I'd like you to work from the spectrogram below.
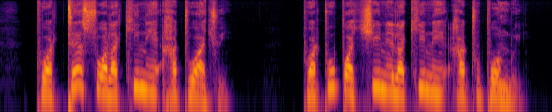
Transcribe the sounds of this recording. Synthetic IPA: twatɛswalakʰiniɦatuat͡ʃwḭ | twatupwat͡ʃinilakʰinihatupɔndwḭ

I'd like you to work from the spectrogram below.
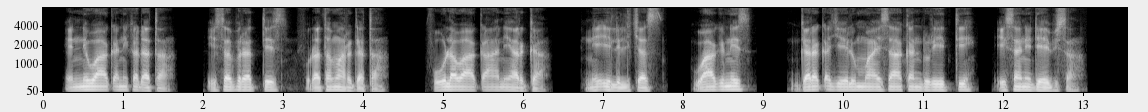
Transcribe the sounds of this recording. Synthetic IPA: ʔɪnːɪwaːkʼɐnɪkɐᶑɐt̪ɐ̰ | ʔɪsɐbɪɾɐt̪ːɪs | fʊ̰ᶑɐt̪ɐmɐɐɾɡɐt̪ɐ | fuːlɐwaːkʼaːnɪɐɾɡɐ | nɪɪlɪlt͡ʃɐs | wʔaːɡnɪs | ɡɐɾɐkʼɐd͡ʒe̞ːlʊmːaːɪsaːkɐnd̪ʊɾiːt̪ːɪ | ɪsɐnɪd̪e̞ːbɪsɐ

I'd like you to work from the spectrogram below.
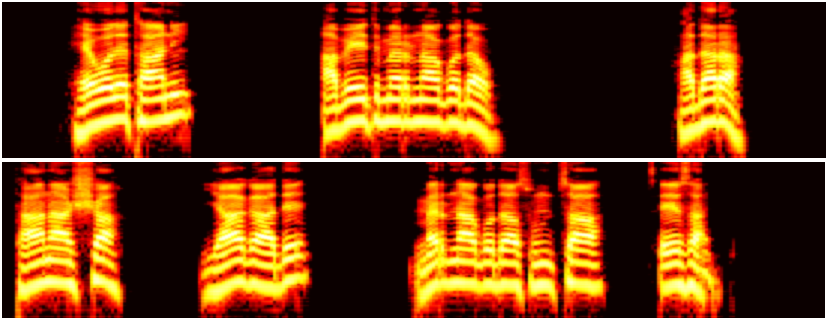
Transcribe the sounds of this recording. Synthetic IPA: hɛwɔd̪ɛt̪aːnɪ | ʔɐbeːt̪ɪmɛɾɪnaːɡɔd̪ɐw | hɐd̪ɐɾɐ | t̪aːnɐːʃːɐ | jaːɡaːd̪ɛ | mɛɾɪnaːɡɔd̪aːsʊnt͡sːaː | t͡sʼe̞ːs̬aːd̪

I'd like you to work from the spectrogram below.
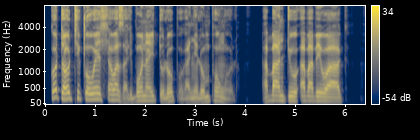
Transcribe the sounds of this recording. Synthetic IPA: ɣɔd̥ʱwautʰiǁɔwɛɬawazaliβɔnaid̥ʱɔlɔb̥ʱɔɣaɲɛlom̩pʰɔŋɔlɔ | a̰βantʼuʔaβaβɛwaːkʰɛ̥

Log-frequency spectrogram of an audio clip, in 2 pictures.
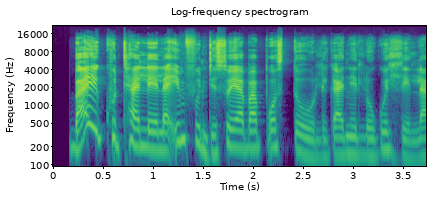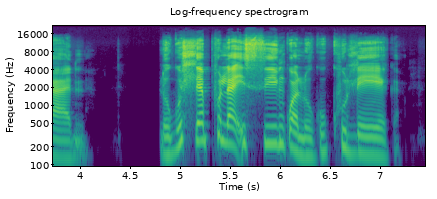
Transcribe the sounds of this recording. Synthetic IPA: βajikʰutʰalɛlaʔiɱfundʱisɔjaβapʼɔstʼoliɣaɲɛloɣuɮɛlaːna | loɣuɬepʰulaisiŋkʼwaloɣukʰulɛːɣa

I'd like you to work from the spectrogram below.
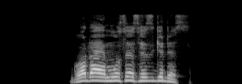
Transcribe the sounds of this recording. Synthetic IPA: ɡɔd̪ɐjmʊsɛs̬hɪzɡɪd̪ɛs

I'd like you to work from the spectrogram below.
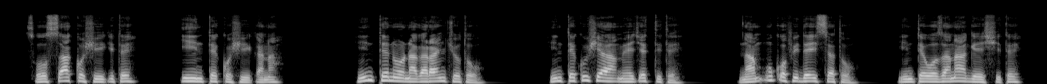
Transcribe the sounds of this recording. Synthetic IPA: t͡sʼo̞ːsːaːkːɔʃiːkʼɪt̪ɛ | ʔɪhɪnt̪ːɛkːɔʃiːkʼɐnɐ | hɪnt̪ːɛno̞ːnɐɡɐɾɐnt͡ʃːɔt̪o̰ː | hɪnt̪ːɛkʊʃɪjaːme̞ːt͡ʃʼɛt̪ːɪt̪ɛ̰ | nɐmʔːʊkʼɔfɪd̪ɛɪsːɐt̪o̰ː | hɪnt̪ːɛwɔzɐnaːɡe̞ːʃːɪt̪ɛ

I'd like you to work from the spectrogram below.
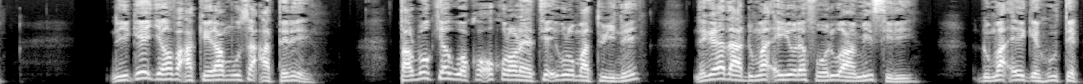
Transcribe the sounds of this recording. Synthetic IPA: niːɡed͡ʒɛhɔvaʔakeːɾamusa̰ʔateɾe | taɾoɾokiaɣwɔkɔokoɾɔɾɛtiɛiɣoɾomatwine | neɣɛːðadumaʔeioɾɛfoːɾiwamisiɾi | dumaʔeɡeɦute

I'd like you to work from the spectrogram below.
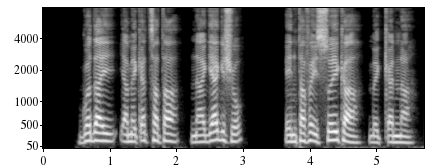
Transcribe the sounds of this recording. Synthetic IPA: ɡɔd̪ɐjjɐmɛkʼɛt͡sːɐt̪ɐ | naːɡɪjaːɡɪʃɔ | ɪnt̪ːɐfɛɪsːɔjkɐmɛkʼːɛnːɐ

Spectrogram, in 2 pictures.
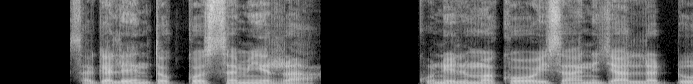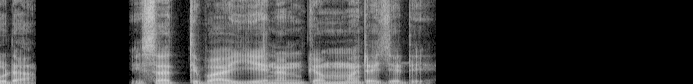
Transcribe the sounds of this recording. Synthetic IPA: sɐɡɐle̞ːnt̪ɔkːɔsːɐmiːrːa̰ː | kʊnɪlmɐkʰo̞ːɪsaːnɪd͡ʒaːlːɐᶑuːᶑɐ̰ | ʔɪsɐt̪ːɪbaːjʔe̞ːnɐŋɡɐmːɐd̪ɐd͡ʒɛᶑɛ̰

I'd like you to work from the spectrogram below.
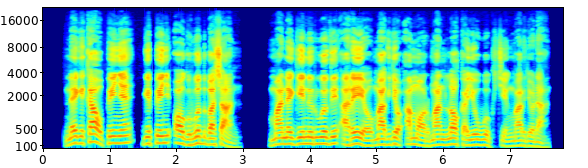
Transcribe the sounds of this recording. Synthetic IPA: nɛɡɪkaɔpɪɲɛɡɪpɪɲɔɡɾwod̪baʃa̰n | manɛɡɪnɾwod̪iʔaɾɪjɔmaɡd͡ʒɔʔa̰mɔrmanlɔkajowokt͡ʃjeŋmard͡ʒɔda̰n

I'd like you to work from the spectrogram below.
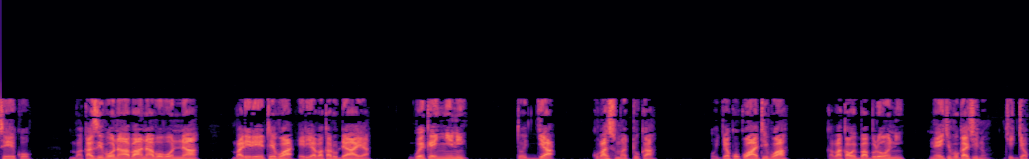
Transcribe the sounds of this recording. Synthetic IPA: e̞ːko̞ | βa̰kaziβo̞naːβaːnaβo̞βo̞nːa | βaliɾe̞ːte̞βwae̞ɾjaːβakaludaːja | ɡwe̞ke̞ɲːini | to̞ɟːa | kuβasumatːuka | oɟːakukwaːtiβwa | kaβakawe̞bːabulo̞ːni | ne̞ːciβuɡacino̞̰ | ciɟːa

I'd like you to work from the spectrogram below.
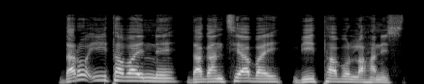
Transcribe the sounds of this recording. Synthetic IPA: d̪ɐɾɔiːt̪ɐβɐjnːɛd̪ɐɡɐnt͡sːɪjaːbɐjbiːt̪ːaːbɔlːɐɦɐnɪs

